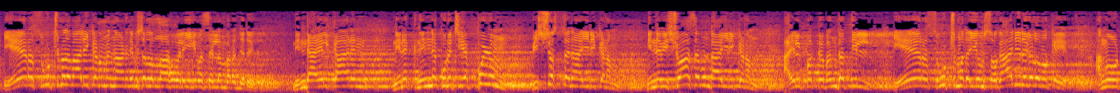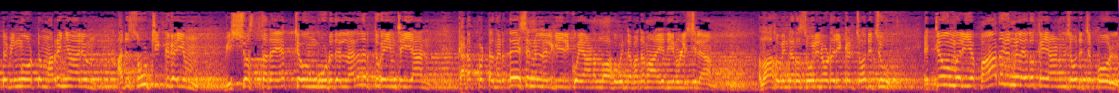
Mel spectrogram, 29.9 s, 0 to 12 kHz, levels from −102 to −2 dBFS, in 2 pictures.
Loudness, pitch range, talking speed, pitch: -16 LUFS, 240-290 Hz, 90 wpm, 260 Hz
